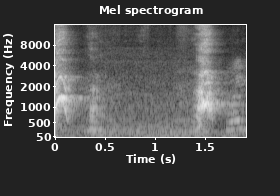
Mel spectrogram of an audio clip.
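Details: Yorkshire Terrier barking to provoke: two short, sharp yaps about 1.4 seconds apart, each with a quick fading tail, over a quiet background.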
